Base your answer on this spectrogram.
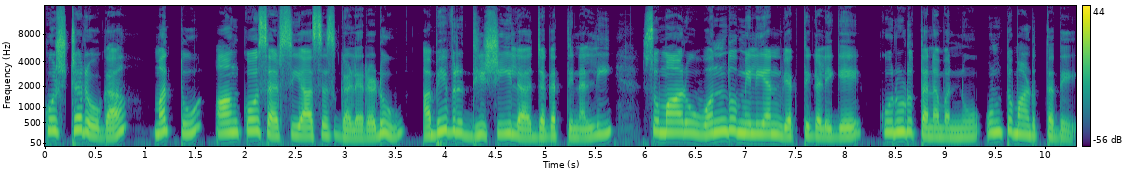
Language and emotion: Kannada, neutral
